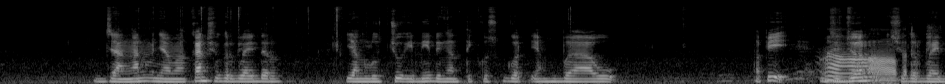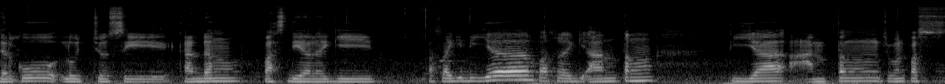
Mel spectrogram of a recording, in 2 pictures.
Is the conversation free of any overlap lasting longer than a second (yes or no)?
no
